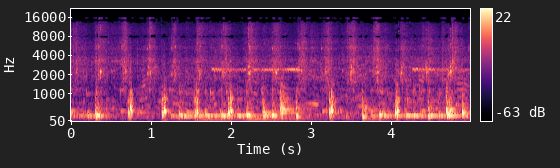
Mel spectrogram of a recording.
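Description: Dagara funeral music: rapid struck wooden notes of a gyil (xylophone) with the shaking of rattles keeping a fast rhythm. A high held tone sounds twice, each about a second long.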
